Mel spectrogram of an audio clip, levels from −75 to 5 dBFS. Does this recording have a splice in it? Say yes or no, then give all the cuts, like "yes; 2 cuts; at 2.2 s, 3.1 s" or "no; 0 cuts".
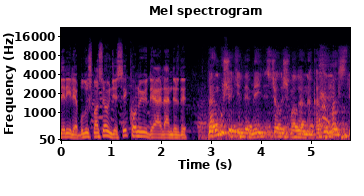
yes; 1 cut; at 2.9 s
